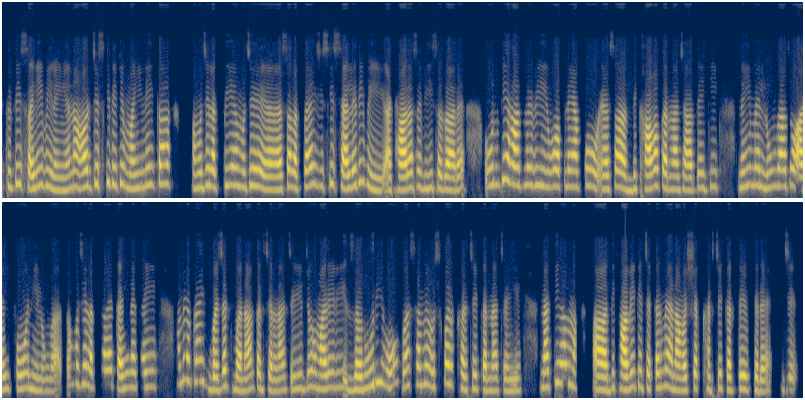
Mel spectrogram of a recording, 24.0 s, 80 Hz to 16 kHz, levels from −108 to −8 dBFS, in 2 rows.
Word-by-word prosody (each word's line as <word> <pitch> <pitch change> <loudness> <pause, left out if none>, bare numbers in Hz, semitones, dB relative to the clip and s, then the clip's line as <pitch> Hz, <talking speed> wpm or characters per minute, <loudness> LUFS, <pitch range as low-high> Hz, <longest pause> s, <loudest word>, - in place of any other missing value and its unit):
स्थिति 315 +3 -5
सही 275 +3 +3
भी 305 -2 -4
नहीं 230 -2 -5
है 240 - -3
ना 290 -1 +1
और 295 +1 +5
जिसकी 345 +3 -4
देखिए 335 0 -4
महीने 275 +4 -4
का 345 0 +3 0.4
अ, - - -3
मुझे 275 +4 -4
लगती 300 +2 0
है 325 - 0
मुझे 285 +3 -5 0.4
ऐसा 275 +3 +1
लगता 265 +3 +2
है 325 +3 +1
जिसकी 310 +4 -8
सैलरी 300 +5 +3
भी 250 - -6
18 235 +3 +6
से 290 +1 -7
20,000 245 -3 +2
है 245 - -2 0.4
उनके 330 +6 -5
हाथ 330 -1 +8
में 325 0 -4
भी 315 -2 -6
वो 295 +1 +1
अपने 295 0 -1
आप 285 - +1
को 305 -4 -2
ऐसा 265 +2 +5
दिखावा 250 +4 +5
करना 245 -2 +3
चाहते 235 +1 -1
हैं 270 -1 -7
कि 290 +4 -15 0.3
नहीं 285 +3 -5
मैं 320 -1 -3
लूँगा 300 +3 0
तो 310 - +2
आईफ़ोन 255 +2 -3
ही - - -6
लूँगा 215 0 -6
तो - - -7
मुझे 345 0 -4
लगता 280 +2 -1
है 300 - 0
कहीं 250 +2 +3
न 280 - -1
कहीं 285 +2 -6 0.4
हमें 405 +5 -7
अपना 385 -1 -1
एक 390 -9 -10
बजट 265 +6 +2
बनाकर 235 +3 +1
चलना 225 -1 -2
चाहिए 245 +2 -9
जो 285 +4 -6
हमारे 265 0 +1
लिए 275 -6 -9
ज़रूरी 270 +10 +1
हो 295 -5 -2
बस 295 +2 0
हमें 330 +1 -2
उस 285 -2 -5
पर 350 -1 +5
ख़र्चे 255 +1 -2
करना 225 -2 -1
चाहिए 220 0 -8 0.3
ना 280 0 +4
कि 290 +6 -9
हम 355 -3 -1 0.3
अ, 240 -1 +7
दिखावे 265 0 +6
के 295 0 -7
चक्कर 270 +2 -1
में 305 - -1
अनावश्यक 235 0 +1
ख़र्चे 240 +1 -6
करते 245 0 +1
फिरें। 230 -4 -3 0.2
जी। 230 -1 -10
275 Hz, 215 wpm, -22 LUFS, 245-305 Hz, 0.4 s, हाथ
